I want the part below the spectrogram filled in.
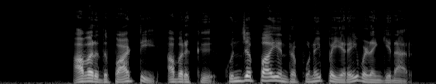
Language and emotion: Tamil, neutral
